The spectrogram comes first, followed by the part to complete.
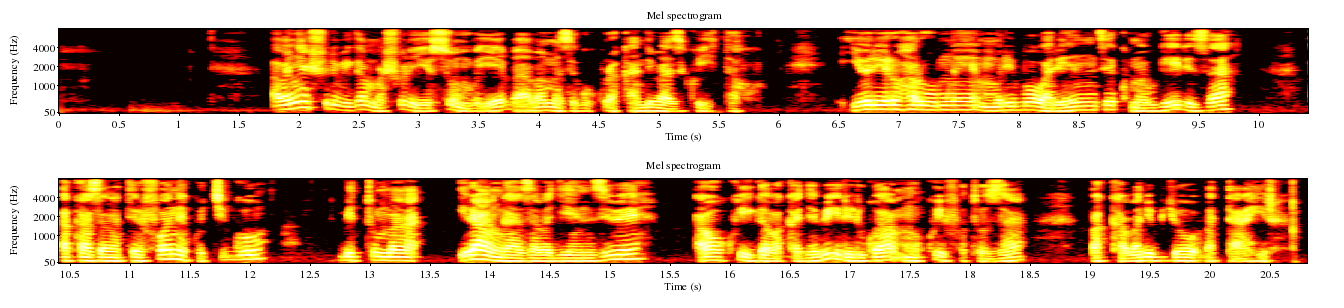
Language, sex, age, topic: Kinyarwanda, male, 25-35, education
